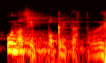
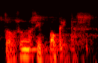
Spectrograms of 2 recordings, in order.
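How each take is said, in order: First: Imitated disdain, out in full voice; mock scornful verdict. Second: Very low, half-whispered grumble; muttered retold disdain. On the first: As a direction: repeat the scornful verdict aloud. Repeats wife's verdict louder. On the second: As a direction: mutter it under your breath, imitating disdain. Acts wife's dismissive verdict.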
